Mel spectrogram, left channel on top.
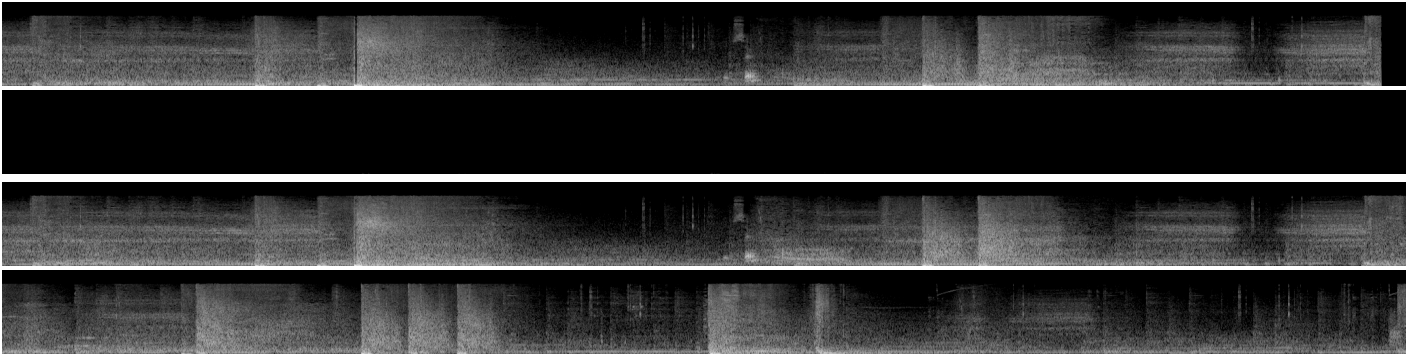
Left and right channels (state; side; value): drops out; left; at 13.8 s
